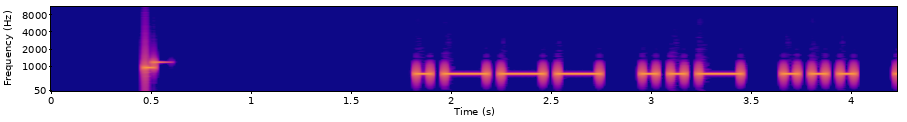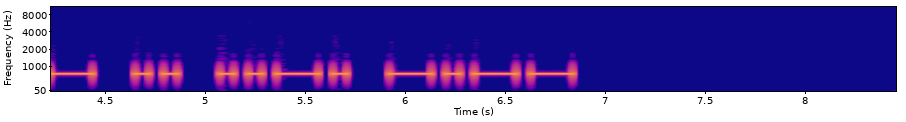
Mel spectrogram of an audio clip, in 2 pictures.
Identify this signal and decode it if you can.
Morse code, heard as a keyed tone, about 17 wpm, 700 Hz. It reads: JUSTIFY
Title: Seven Letter Words - 17wpm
